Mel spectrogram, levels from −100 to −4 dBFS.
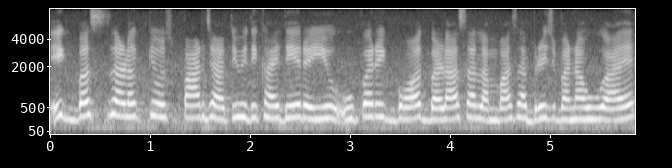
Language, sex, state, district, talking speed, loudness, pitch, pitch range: Hindi, female, Uttar Pradesh, Deoria, 235 wpm, -13 LUFS, 270 Hz, 255-290 Hz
